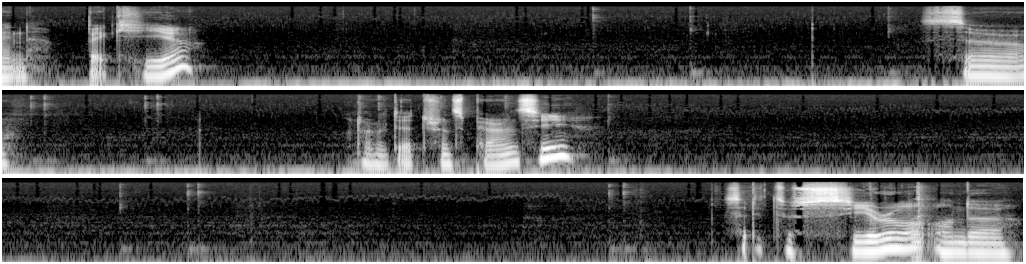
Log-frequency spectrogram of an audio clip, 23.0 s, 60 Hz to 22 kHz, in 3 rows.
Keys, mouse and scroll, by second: 5.1-7.8 middle drag, 7.8-11.5 drag, 12.2-15.6 middle drag, 16.7 click, 19.8-22.9 drag.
